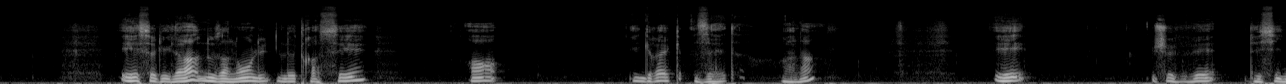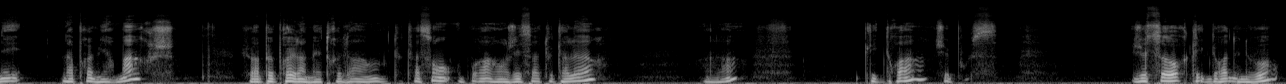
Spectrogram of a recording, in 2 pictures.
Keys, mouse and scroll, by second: 1.2-2.4 scroll down 2, 2.4-2.9 scroll down 1, 2.9-11.5 drag, 11.5 middle click, 11.8-13.0 right drag, 14.4-23.5 drag, 24.3 click.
